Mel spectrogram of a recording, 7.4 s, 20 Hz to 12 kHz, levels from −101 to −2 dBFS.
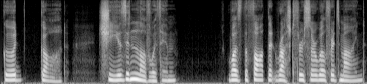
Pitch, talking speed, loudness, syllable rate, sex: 185 Hz, 140 wpm, -17 LUFS, 3.4 syllables/s, female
